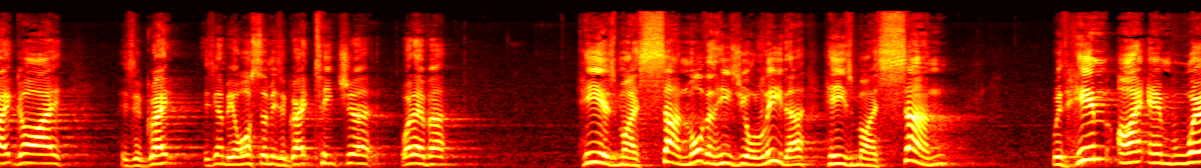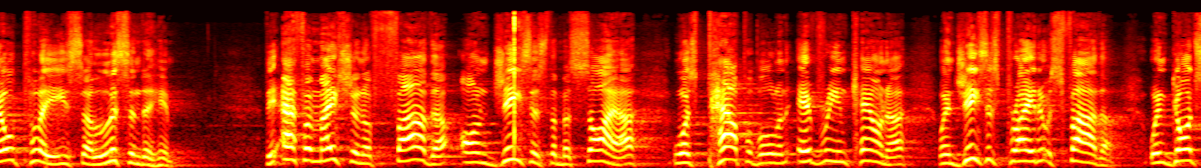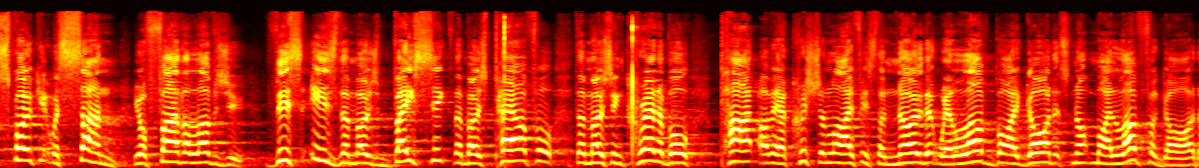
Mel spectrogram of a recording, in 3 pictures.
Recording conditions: large echoing room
